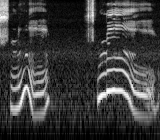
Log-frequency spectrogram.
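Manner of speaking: soft, puzzled murmur with "Schnee" stretched long. Recalling trying to place why a name sounded familiar: retelling own puzzled muttering. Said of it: "I was like".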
